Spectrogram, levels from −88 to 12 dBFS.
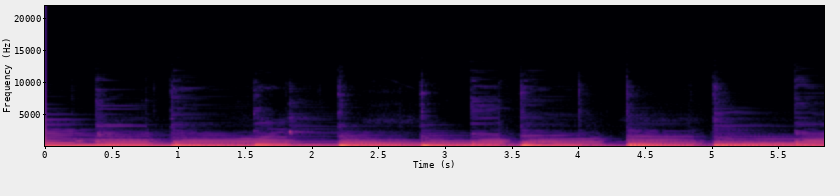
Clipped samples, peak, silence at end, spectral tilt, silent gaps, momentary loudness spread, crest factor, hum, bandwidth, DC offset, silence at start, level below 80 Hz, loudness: under 0.1%; -12 dBFS; 0 s; -10 dB/octave; none; 5 LU; 16 dB; none; 9.2 kHz; under 0.1%; 0 s; -62 dBFS; -29 LUFS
